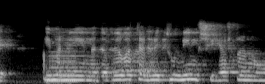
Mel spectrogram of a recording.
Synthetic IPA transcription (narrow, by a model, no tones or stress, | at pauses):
ʔimanimed̪ɐbeʁet̪alnet̪unimʃejeʃlanu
